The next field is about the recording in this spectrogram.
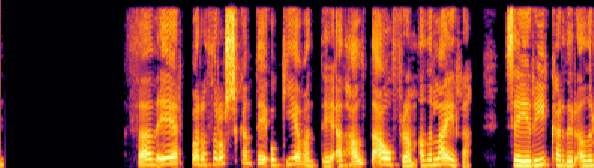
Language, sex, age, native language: Icelandic, female, 30-39, Icelandic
